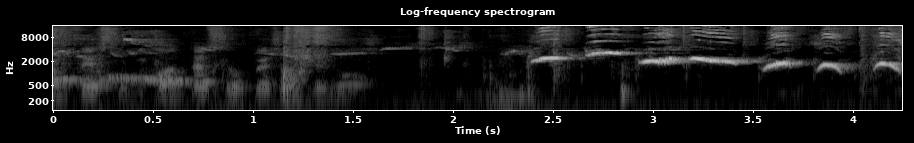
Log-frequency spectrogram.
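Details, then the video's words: Greater green leafbird, isian MB song, Central Aceh: after soft low murmuring and rustles, a sudden bright series of rising whistles and down-slurred chips, about five notes a second. "cucak ijo isian MB"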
